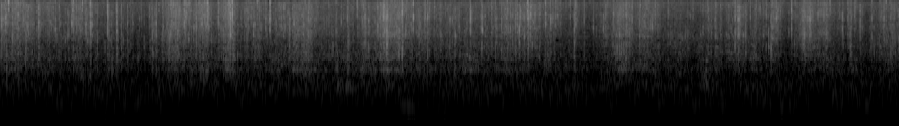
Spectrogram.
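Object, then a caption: Plastic bubble wrap sheet. A strip of clear plastic bubble wrap has its air bubbles pinched and popped between thumbs and fingers. The result is a steady, quiet stream of bright crinkling and small crackling pops, mostly high in tone with very little low end.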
